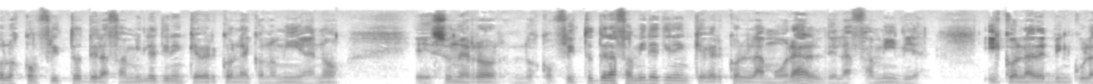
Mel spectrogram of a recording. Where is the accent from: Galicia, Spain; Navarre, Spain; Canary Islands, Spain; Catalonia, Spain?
Canary Islands, Spain; estamos muy unidos a esta isla, a esta tierra, porque somos canarios, aunque estamos mucho tiempo ya afuera en la península, pero somos canarios.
